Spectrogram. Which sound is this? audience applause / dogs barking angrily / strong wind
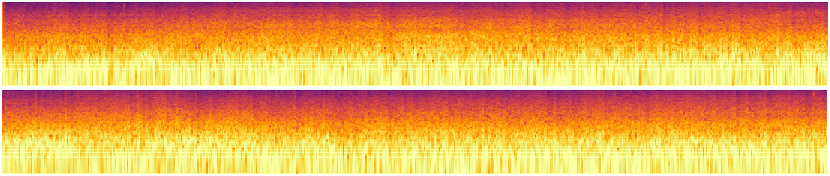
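strong wind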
